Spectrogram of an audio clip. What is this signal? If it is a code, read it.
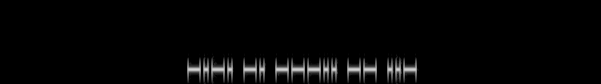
Morse code, heard as a keyed tone, about 31 wpm, 700 Hz. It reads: CN8MU
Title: DXCC-100 Call Signs - 5 Characters - Repeated 3x - 30wpm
